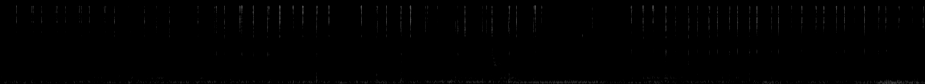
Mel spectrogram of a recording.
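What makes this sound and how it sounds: Long blue nails tap quickly on a small glass nail polish bottle full of orange-red polish and on its orange plastic cap. The result is a steady stream of dozens of quiet, sharp, bright clicks that die away almost instantly, with a brief lull in the tapping a little past the middle.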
